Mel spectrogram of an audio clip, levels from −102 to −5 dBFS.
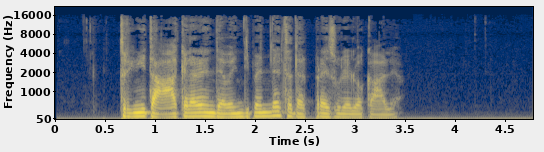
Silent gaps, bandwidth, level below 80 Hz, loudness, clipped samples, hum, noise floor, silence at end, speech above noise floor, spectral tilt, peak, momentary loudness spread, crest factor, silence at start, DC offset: none; 16 kHz; -40 dBFS; -18 LUFS; under 0.1%; 50 Hz at -40 dBFS; -47 dBFS; 1.35 s; 30 dB; -6 dB/octave; -2 dBFS; 11 LU; 18 dB; 0.65 s; under 0.1%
